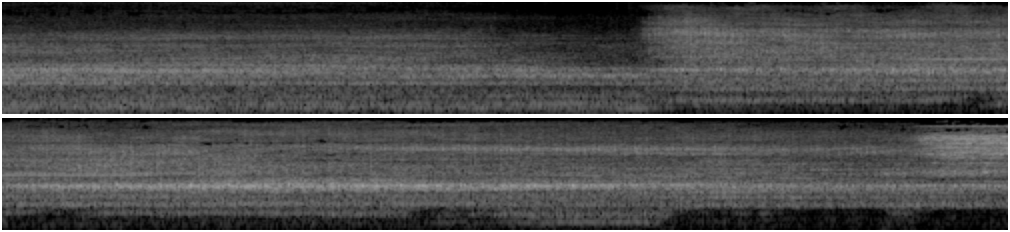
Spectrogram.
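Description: N-scale model trains running on the layout's track: small electric motors whirring and wheels clattering and scraping over the rails. About six seconds in the sound turns brighter and thinner, losing its low rumble.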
